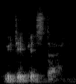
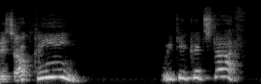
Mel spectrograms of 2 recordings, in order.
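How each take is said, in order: First: Unvoiced soft whisper; hushed whispered praise. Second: High, sing-song praise for the pet; cooing high praise. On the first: Repeated as a whisper. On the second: Praising the snake. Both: Real, not acted.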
